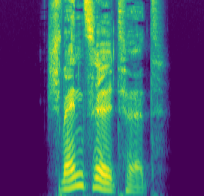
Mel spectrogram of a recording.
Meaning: inflection of schwänzeln: 1. second-person plural preterite 2. second-person plural subjunctive II
- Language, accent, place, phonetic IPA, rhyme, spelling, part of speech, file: German, Germany, Berlin, [ˈʃvɛnt͡sl̩tət], -ɛnt͡sl̩tət, schwänzeltet, verb, De-schwänzeltet.ogg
